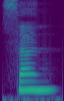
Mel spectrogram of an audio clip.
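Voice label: "san" Mandarin Chinese, second tone, pronunciation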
